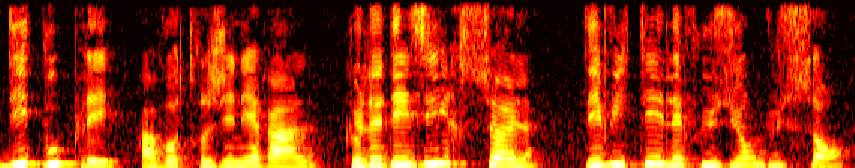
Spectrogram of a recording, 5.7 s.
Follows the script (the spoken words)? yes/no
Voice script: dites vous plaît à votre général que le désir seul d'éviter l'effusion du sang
yes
